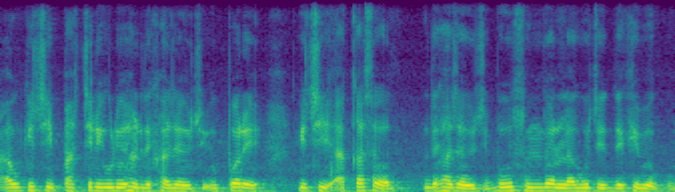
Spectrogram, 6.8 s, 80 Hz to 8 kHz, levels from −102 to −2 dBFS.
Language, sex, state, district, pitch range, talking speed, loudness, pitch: Odia, male, Odisha, Nuapada, 130-145 Hz, 125 wpm, -13 LUFS, 140 Hz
